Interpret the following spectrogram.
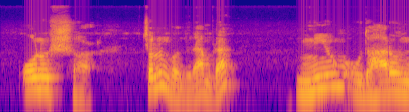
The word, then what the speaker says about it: অনুস্বর: দেখুন, আমরা কিন্তু ছোট্টকালে শৈশবে একটু ভুলভাবেও কেউ কেউ উচ্চারণটা করে থাকি, তাই না? কীরকম? অনিশ্ব মানে অনিশ্বত বোঝাচ্ছে, বা অনিশ্বর, এরকম ভুলভাবে উচ্চারণ করে থাকি। আজকের পর থেকে আপনারা ভালোভাবে উচ্চারণটাও করবেন। অনুস্বর।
